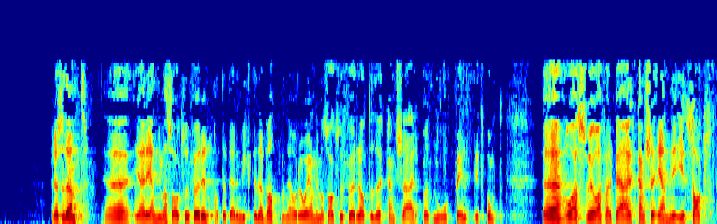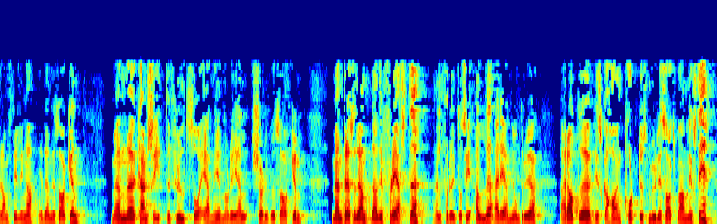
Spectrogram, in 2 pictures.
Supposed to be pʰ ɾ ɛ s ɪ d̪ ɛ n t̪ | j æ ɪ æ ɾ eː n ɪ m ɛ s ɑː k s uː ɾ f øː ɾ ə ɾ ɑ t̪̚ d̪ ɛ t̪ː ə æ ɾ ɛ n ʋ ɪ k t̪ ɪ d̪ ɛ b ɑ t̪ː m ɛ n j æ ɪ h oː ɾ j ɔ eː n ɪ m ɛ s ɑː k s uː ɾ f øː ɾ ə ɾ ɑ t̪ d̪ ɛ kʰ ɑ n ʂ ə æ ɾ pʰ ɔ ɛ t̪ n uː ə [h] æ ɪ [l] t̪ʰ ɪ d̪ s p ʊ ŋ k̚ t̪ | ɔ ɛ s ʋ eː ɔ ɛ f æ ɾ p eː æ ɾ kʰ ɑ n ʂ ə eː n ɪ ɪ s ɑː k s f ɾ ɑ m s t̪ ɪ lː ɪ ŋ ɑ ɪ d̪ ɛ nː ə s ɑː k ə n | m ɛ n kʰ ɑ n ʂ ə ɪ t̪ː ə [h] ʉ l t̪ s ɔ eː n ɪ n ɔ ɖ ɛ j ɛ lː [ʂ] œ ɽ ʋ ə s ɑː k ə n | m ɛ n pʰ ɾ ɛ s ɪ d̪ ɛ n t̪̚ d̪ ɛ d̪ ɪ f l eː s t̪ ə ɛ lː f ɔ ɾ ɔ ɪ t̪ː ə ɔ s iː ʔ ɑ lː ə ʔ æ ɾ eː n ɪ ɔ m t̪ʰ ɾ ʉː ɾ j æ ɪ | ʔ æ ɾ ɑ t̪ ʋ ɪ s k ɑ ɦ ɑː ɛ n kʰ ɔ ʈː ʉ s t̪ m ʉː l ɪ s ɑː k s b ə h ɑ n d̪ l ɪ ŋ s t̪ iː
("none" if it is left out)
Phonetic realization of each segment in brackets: f, l, f, ʂ

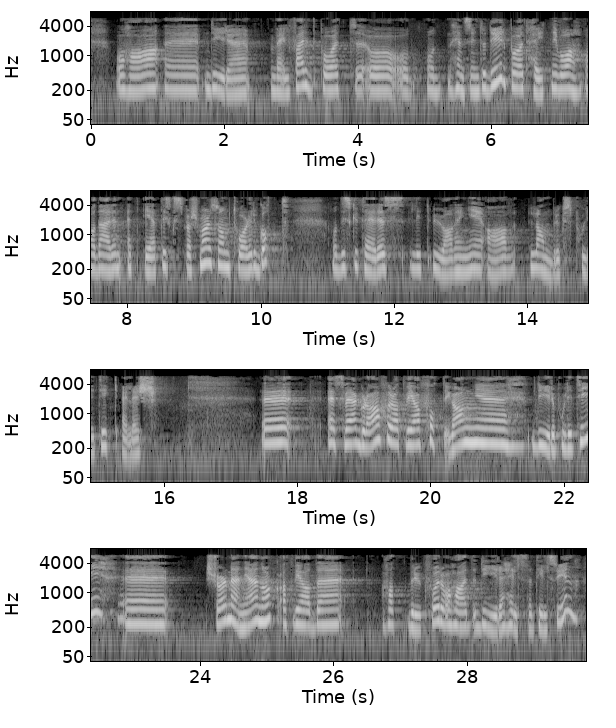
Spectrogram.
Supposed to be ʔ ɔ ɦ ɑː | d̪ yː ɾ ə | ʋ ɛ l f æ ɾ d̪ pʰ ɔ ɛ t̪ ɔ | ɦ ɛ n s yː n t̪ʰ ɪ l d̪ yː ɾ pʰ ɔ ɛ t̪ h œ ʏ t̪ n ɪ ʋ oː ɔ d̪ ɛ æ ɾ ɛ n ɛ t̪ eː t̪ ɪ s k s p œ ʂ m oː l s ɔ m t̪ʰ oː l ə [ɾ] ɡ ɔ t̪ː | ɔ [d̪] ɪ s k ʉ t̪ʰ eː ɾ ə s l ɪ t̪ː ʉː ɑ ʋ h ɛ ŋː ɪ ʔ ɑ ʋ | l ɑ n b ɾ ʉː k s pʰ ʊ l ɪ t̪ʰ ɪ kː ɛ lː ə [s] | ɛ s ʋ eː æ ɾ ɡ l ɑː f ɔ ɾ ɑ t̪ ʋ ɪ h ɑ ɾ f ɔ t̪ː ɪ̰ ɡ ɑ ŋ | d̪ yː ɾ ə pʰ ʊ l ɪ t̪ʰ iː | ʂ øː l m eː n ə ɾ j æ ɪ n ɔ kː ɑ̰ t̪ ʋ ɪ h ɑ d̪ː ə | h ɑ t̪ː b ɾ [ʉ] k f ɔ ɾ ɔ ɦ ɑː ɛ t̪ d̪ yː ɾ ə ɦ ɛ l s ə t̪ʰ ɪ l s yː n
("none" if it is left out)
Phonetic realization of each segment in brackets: ɾ, d̪, ʂ, ʉː

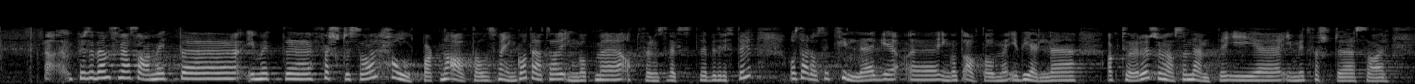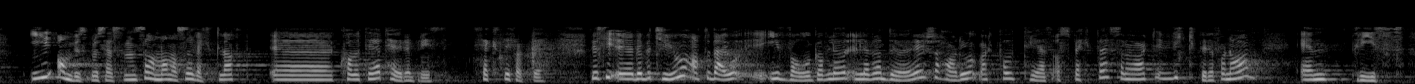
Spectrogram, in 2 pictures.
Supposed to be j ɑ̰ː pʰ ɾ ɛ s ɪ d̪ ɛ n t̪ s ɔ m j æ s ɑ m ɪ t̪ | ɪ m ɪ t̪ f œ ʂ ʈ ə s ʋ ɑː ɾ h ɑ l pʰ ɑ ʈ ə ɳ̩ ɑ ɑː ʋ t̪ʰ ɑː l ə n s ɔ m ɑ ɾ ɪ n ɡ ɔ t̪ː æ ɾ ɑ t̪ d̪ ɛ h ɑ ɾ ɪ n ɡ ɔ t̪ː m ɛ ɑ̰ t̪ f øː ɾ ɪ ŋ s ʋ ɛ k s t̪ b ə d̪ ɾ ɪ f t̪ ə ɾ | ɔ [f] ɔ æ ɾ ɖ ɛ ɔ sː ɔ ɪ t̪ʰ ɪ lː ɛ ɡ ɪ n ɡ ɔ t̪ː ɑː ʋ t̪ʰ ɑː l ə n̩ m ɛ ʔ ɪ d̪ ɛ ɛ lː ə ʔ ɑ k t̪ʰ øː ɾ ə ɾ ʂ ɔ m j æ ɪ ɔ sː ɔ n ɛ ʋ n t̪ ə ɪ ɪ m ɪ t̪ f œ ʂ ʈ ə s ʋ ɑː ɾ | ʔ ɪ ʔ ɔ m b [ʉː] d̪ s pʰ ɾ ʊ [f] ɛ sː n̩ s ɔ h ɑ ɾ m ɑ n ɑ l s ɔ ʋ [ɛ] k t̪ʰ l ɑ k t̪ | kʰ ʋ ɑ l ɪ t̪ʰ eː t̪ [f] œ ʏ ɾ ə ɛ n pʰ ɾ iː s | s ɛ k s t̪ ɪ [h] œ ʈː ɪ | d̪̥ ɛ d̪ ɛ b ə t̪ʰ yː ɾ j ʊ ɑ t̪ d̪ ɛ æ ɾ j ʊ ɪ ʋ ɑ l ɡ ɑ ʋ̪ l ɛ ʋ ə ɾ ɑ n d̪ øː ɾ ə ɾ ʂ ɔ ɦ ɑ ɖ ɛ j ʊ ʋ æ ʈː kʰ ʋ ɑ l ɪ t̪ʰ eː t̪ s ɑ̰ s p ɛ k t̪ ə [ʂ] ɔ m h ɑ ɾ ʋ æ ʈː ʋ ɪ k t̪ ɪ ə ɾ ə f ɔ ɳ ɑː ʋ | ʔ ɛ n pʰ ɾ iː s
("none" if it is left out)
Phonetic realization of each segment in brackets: s, ʉ, s, ɛ, h, f, s

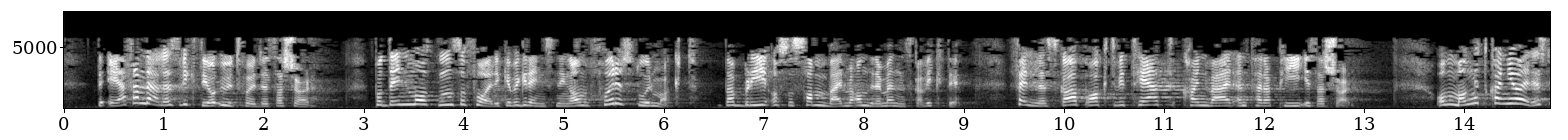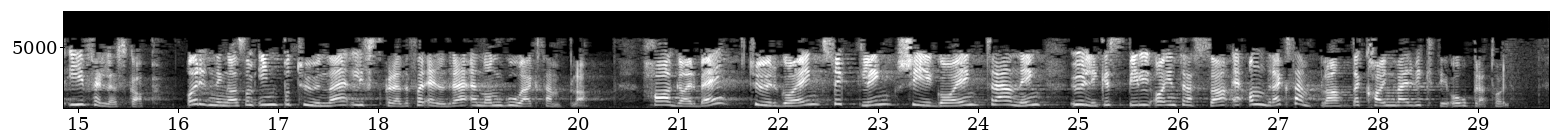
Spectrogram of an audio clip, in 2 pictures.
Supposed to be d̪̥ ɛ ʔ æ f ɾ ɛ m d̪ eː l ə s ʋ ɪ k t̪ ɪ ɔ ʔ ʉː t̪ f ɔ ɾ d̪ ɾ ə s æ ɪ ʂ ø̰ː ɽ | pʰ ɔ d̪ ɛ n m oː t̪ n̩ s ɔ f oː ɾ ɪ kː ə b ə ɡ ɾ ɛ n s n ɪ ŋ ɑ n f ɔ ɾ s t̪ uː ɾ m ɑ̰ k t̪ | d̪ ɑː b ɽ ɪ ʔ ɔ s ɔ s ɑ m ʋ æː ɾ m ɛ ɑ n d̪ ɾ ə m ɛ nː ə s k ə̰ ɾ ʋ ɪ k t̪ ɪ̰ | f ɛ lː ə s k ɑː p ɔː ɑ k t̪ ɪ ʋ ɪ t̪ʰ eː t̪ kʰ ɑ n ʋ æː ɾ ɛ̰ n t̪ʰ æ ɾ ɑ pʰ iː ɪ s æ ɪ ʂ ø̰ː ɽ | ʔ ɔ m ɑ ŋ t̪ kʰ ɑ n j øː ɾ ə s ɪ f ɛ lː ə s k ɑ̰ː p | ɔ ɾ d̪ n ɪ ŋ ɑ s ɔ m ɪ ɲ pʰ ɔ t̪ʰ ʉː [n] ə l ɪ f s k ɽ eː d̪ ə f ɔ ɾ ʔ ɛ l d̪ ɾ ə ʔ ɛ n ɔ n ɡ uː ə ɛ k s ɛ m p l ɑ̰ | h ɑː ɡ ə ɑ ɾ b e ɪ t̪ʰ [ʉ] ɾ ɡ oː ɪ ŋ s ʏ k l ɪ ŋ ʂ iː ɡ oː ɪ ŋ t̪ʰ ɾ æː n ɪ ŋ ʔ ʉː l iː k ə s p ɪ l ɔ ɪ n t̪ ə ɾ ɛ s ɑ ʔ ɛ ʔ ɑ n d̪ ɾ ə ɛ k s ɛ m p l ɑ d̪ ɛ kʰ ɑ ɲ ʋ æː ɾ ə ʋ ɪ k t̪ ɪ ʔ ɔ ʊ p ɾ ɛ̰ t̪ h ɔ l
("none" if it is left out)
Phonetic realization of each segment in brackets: n, ʉː

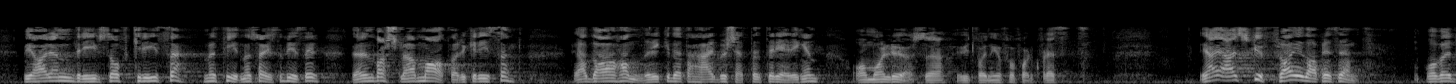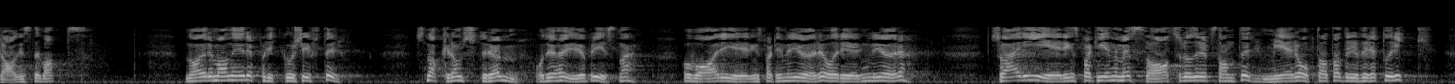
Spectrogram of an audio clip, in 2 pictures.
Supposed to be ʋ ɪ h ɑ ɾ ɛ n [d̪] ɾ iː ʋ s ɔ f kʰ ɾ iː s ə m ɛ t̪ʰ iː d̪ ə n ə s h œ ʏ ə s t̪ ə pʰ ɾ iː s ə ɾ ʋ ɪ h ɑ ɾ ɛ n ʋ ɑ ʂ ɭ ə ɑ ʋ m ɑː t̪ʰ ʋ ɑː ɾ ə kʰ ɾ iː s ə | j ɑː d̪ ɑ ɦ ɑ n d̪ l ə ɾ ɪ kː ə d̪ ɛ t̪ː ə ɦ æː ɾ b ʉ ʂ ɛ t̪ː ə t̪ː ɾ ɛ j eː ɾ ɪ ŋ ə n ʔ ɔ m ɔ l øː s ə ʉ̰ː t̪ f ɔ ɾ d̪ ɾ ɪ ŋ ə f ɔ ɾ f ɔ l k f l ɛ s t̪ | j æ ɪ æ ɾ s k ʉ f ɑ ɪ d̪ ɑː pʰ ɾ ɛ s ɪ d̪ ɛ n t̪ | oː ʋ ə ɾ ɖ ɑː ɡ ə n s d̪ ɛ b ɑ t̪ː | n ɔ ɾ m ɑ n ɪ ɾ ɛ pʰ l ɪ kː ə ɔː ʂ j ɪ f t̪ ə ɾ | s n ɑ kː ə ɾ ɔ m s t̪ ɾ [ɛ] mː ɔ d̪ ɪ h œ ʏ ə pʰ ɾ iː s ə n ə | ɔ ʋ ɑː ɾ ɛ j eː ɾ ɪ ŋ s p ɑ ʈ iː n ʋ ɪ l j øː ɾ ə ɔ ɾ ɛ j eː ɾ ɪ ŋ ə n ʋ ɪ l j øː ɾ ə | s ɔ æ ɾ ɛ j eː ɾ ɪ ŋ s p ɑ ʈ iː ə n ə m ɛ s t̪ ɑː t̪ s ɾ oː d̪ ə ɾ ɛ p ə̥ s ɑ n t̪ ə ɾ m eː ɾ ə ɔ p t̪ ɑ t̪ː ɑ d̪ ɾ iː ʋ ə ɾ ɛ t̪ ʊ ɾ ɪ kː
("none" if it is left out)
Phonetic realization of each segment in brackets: d̪, œ

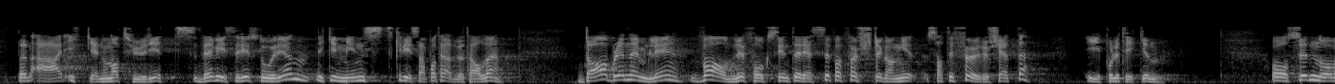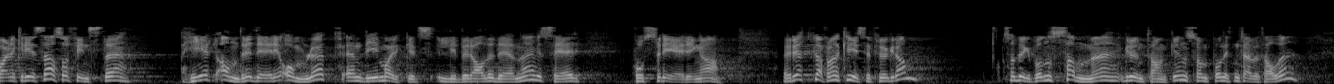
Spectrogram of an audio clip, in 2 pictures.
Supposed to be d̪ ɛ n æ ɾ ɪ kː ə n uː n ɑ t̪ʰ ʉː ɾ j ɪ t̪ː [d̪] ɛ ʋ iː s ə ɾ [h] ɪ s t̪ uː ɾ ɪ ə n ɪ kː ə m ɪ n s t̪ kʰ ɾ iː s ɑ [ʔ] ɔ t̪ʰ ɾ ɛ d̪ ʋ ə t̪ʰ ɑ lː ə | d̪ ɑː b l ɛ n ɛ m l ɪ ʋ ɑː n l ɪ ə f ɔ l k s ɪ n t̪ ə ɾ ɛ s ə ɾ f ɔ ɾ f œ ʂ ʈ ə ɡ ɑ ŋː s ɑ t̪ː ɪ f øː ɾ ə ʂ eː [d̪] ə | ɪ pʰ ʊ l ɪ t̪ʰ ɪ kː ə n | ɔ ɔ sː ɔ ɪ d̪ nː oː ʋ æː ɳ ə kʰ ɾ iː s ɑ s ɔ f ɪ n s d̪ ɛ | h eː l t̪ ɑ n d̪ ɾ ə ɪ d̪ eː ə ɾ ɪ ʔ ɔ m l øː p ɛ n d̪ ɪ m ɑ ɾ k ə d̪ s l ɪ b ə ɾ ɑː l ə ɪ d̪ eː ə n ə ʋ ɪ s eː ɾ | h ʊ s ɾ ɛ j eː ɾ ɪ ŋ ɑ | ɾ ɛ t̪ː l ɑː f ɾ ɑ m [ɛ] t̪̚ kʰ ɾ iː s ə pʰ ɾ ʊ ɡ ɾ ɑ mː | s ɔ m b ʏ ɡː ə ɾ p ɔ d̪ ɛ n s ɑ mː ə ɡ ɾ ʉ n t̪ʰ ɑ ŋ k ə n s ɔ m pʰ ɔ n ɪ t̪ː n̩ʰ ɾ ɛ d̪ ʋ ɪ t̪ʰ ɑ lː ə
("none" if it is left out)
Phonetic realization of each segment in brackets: d̪, h, p, t̪, ɛ

